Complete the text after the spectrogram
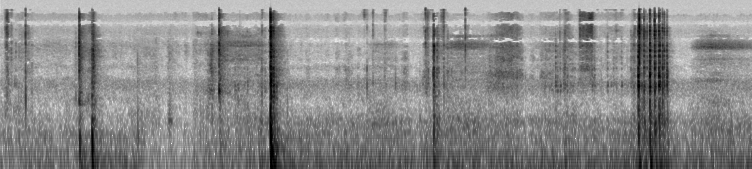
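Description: A plastic case clicks and taps as hands handle it.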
